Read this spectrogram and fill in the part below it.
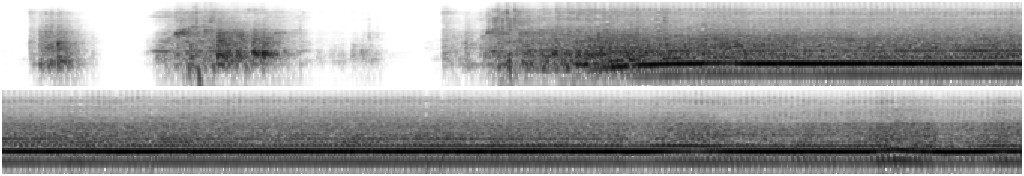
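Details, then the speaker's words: Lawn mower engine after fixing wrongly reassembled linkage, blamed on user error: a few handling knocks, then it catches and settles into a steady, even hum at constant speed; runs smoothly, sounds good. "Dia terdengar cukup bagus. Jadi kita sudah selesai dengan itu."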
